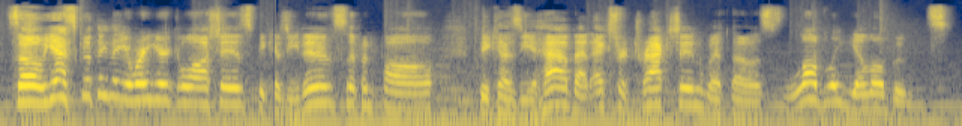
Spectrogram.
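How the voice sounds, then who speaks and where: A man's voice: high voice, lively intonation, normal speed, bright, forceful tone, faint music behind. A man running a tabletop game as game master, narrating playfully and laughing often.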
